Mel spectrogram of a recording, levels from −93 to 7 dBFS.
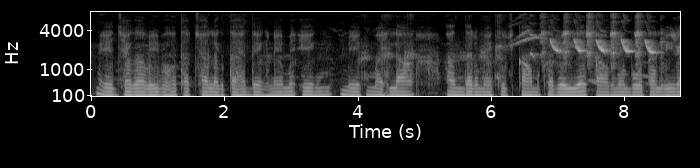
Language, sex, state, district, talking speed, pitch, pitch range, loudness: Maithili, male, Bihar, Darbhanga, 165 wpm, 120 Hz, 120-125 Hz, -34 LUFS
